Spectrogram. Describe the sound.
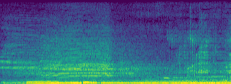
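A cow moos aboard a boat in a video game: one long, loud, steady low bellow that carries through the whole clip, with a slight pitch wobble near its start.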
